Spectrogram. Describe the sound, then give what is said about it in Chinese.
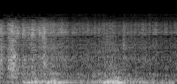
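An old car engine starts and runs with a steady, rough mechanical rumble that stays loud and even throughout, with no voices. “哎，听着这个音效，你就能猜得出来，老司机开了一辆老破车”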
